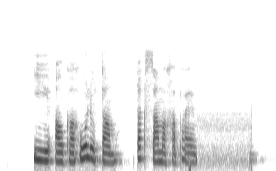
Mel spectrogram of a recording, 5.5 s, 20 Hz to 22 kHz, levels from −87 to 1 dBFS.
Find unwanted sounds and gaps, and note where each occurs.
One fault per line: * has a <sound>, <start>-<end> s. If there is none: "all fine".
all fine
